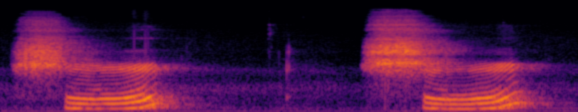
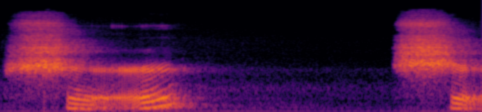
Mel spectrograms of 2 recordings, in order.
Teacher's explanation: Here, number 10 is shi, shi, with an er sound in the end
